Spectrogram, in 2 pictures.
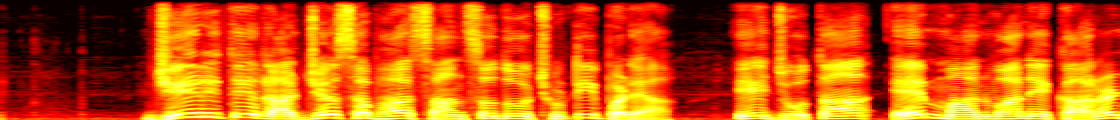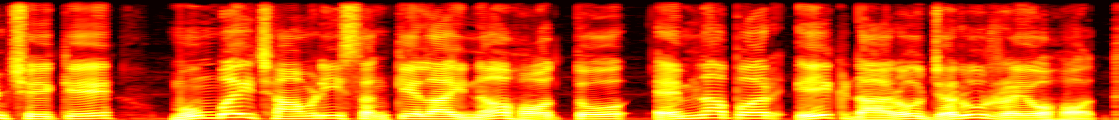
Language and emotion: Gujarati, neutral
